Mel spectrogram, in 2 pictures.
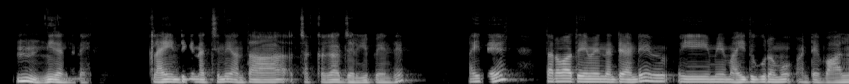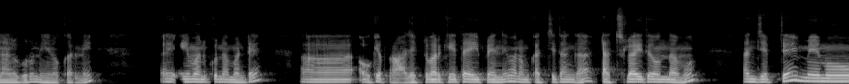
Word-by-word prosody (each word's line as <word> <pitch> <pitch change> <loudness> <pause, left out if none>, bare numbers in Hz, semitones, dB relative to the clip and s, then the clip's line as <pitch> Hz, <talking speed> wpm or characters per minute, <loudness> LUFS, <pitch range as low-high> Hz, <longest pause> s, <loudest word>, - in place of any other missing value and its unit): హ్మ్. 150 -6 +4
నిజంగండి. 90 -6 +1 0.6
క్లయింట్‌కి 115 +2 +2
నచ్చింది 110 +2 0
అంతా 105 +2 -1 0.5
చక్కగా 105 +1 -2
జరిగిపోయింది. 100 +2 -2 0.7
అయితే, 135 -1 -1 0.5
తర్వాత 135 0 +3
ఏమైందంటే 125 -1 +3
అండి, 115 +8 +2 0.4
ఈ - - +3 0.3
మేము 115 -1 +1
ఐదుగురము 115 0 +2 0.2
అంటే, 100 +1 -4
వాళ్ళ 100 +1 0
నలుగురు 100 +4 -1
నేనొకరిని 95 -1 -4 0.8
ఏ - - 0 0.2
ఏమనుకున్నామంటే 120 -3 0 0.5
ఆహ్, 115 0 +1 0.2
ఓకే, 110 - 0
ప్రాజెక్ట్ 95 +3 -2
వర్కయితే 115 +1 +2
అయిపోయింది. 115 0 +2
మనం 120 -4 0
ఖచ్చితంగా 110 0 -1 0.2
టచ్‌లో 105 +5 +1
అయితే 120 +1 +2
ఉందాము 110 +1 +2 0.6
అని 130 -1 +2
జెప్తే, 120 +7 +1 0.2
మేమూ 145 -1 +5
115 Hz, 115 wpm, -23 LUFS, 105-120 Hz, 0.8 s, మేమూ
